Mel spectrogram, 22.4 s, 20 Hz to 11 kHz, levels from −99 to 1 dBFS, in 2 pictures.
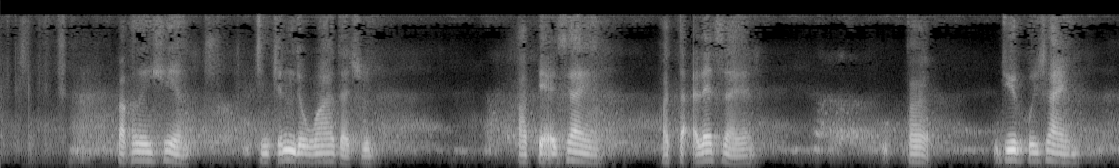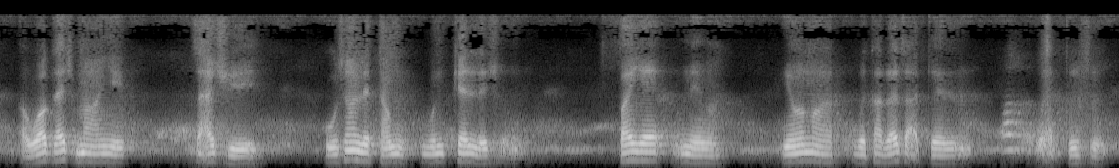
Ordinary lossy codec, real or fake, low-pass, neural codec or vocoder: MP3, 32 kbps; fake; 9.9 kHz; codec, 24 kHz, 0.9 kbps, WavTokenizer, large speech release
